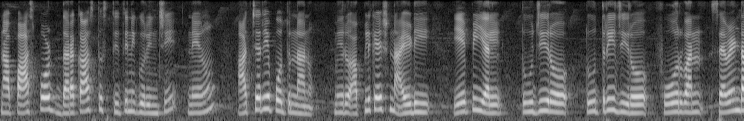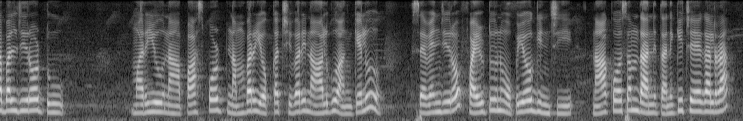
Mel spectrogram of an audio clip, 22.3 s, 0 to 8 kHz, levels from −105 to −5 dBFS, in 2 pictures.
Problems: none marked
